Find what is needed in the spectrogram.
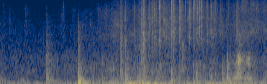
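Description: Pet dogs stirring as they are let out: a low thump about a second in, then light pattering and clicking, and a brief whine near the end.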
